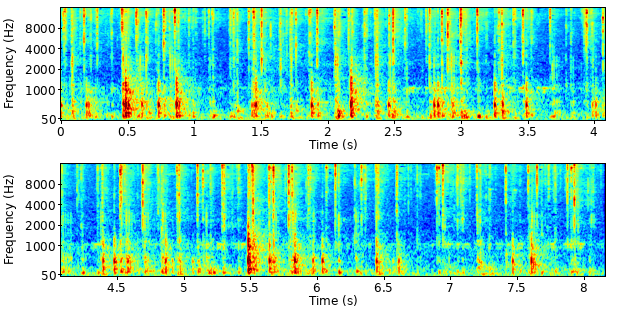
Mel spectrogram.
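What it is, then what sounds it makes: Aluminum keyboard with plastic keys being typed on. Fingertips of both hands type steadily on a slim silver aluminum computer keyboard with white plastic keys and a solid low-profile body. The keystrokes come as a dense, continuous stream of quick, dry clicks and taps with very short decay.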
